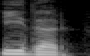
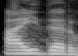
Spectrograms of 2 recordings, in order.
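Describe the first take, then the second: First: The first vowel sounds like 'ee'. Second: The first vowel sounds like 'eye'. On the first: The speaker calls it right. "इसको क्या बोलेंगे ईदर" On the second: The speaker calls it wrong. "आप लोग क्या करते हो, गलती करते हो"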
